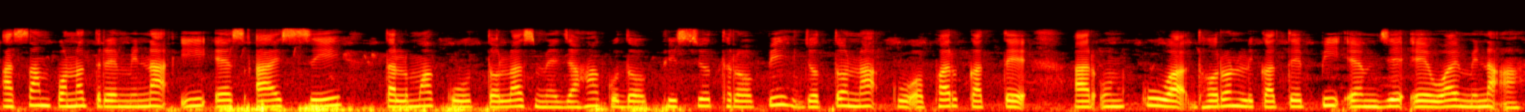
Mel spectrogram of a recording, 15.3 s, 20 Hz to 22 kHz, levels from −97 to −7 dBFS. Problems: constant background noise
